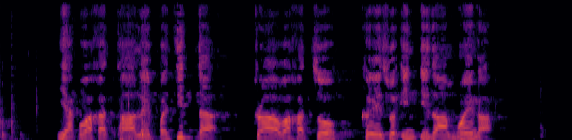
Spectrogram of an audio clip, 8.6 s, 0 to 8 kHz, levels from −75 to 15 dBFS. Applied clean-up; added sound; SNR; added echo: classical method WPE with log-MMSE.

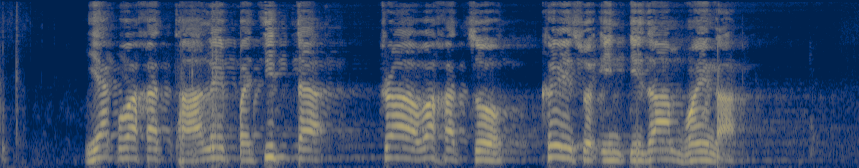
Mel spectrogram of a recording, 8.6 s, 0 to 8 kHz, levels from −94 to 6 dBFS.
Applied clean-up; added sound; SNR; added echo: neural separator model SepFormer DNS4.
